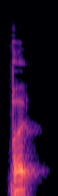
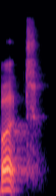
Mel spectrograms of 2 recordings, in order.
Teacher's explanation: We hear the T in but as a stop T.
